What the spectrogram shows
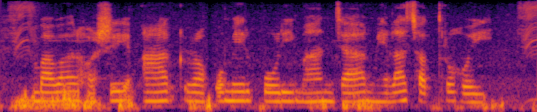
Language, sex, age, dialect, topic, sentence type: Bengali, female, 18-24, Rajbangshi, agriculture, statement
